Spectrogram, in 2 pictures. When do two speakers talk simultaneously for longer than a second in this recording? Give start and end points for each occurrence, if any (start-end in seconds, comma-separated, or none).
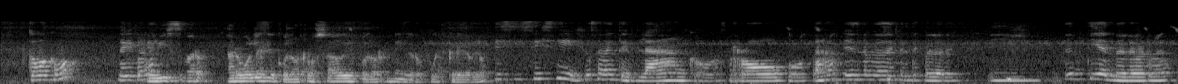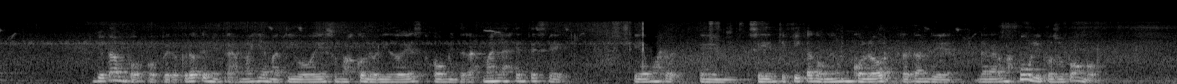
none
